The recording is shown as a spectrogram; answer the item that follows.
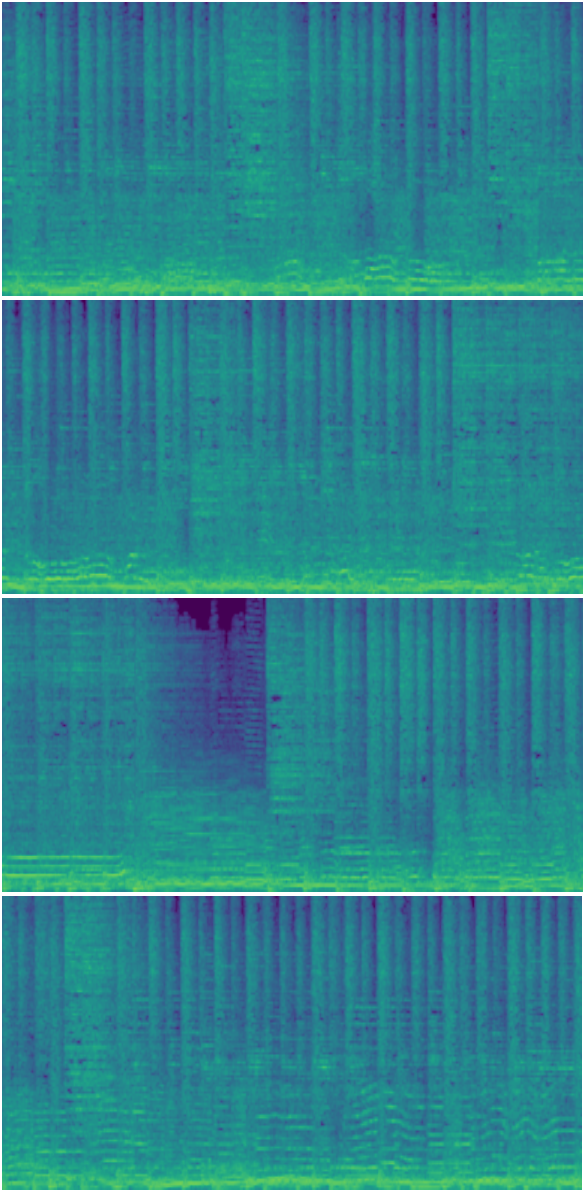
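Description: A small band playing a song live in a room: a saxophone carries the melody over electric guitars, including one long held note about halfway through.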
